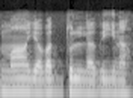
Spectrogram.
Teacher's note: You can see tashdid on dal. Dal is from kalkala letters and it is mushaddad in this word, so you have to read with emphasis.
